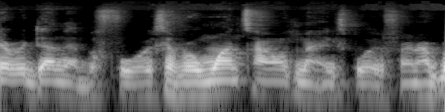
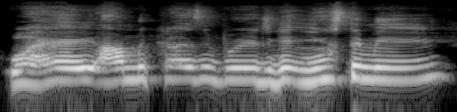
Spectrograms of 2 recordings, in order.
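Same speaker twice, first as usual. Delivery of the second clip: much higher, bubbly intro; excited cousin; 13 semitones higher than usual. Retold or imitated. Cousin Bridget greeting the date, excited high voice. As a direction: brag playfully, all welcome. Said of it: "She was like".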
